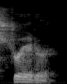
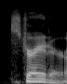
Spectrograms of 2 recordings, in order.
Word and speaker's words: Stroeder: butchering it is it's stroder right it's written schroeder but way back in the day there used to be two dots on the o so it's pronounced straighter straighter okay i got you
